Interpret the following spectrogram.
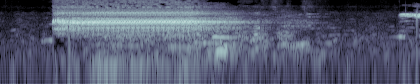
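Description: Basketball scoreboard horn sounding once, a loud steady blast of about two seconds that starts suddenly about half a second in and fades out in the gym's echo. With both teams in their bench huddles, it marks the end of a timeout.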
